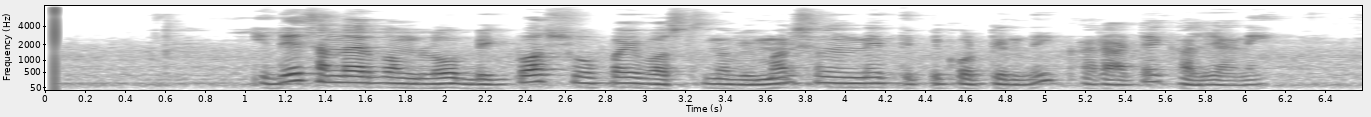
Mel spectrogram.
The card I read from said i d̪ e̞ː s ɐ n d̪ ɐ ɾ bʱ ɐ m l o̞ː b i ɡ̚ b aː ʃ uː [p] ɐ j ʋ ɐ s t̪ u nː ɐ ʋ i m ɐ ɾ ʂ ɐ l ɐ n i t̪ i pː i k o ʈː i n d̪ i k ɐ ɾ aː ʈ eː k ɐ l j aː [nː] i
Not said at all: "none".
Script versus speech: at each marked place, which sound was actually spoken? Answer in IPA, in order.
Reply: p, n

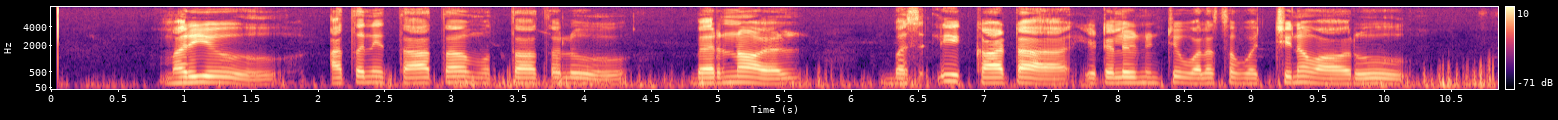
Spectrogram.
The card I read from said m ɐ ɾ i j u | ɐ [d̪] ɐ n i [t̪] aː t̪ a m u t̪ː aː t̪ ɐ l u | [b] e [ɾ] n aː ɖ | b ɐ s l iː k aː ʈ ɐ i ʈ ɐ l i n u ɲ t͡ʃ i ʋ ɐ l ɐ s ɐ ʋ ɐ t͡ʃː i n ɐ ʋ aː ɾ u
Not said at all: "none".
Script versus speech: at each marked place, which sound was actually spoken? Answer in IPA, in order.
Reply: t̪, t̪, b, ɾ

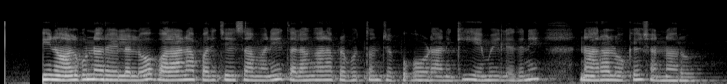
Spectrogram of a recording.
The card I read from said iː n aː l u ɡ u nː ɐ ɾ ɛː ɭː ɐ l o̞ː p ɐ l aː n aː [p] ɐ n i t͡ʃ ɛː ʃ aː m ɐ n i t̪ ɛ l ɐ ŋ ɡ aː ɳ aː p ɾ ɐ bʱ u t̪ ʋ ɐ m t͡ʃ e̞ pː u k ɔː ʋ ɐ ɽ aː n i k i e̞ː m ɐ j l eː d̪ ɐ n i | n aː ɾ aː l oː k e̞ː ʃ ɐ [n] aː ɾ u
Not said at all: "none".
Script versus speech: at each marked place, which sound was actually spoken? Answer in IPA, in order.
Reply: p, nː

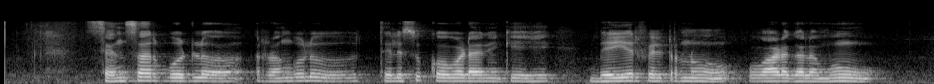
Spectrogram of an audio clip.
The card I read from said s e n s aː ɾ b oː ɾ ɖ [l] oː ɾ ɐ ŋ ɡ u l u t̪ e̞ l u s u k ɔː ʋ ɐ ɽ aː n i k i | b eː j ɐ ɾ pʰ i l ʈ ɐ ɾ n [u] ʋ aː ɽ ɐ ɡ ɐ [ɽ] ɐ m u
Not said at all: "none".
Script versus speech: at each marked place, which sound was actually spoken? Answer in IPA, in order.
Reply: l, u, l

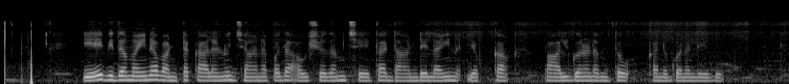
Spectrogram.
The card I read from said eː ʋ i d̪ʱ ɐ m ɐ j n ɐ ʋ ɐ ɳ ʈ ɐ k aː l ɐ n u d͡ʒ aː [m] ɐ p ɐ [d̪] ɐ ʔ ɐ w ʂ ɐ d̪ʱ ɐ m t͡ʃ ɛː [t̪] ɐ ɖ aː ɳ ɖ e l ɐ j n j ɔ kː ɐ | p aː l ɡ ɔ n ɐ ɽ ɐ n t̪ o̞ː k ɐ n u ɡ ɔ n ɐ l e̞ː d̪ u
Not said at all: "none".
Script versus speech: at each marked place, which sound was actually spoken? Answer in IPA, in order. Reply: n, d̪, t̪

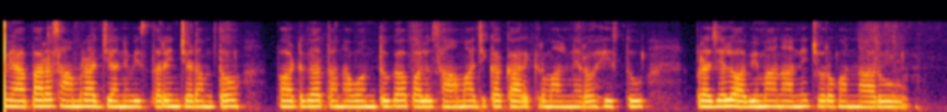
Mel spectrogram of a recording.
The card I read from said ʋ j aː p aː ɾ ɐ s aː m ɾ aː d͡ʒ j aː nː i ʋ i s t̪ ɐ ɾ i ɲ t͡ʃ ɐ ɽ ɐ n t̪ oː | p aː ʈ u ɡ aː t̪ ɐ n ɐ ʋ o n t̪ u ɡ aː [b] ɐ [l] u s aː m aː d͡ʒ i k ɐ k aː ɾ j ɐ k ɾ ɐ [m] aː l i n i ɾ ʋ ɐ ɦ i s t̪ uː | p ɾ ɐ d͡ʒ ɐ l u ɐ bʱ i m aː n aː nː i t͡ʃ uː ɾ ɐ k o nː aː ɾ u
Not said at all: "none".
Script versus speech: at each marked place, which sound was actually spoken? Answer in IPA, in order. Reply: p, l, m

